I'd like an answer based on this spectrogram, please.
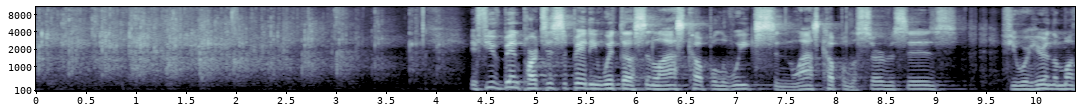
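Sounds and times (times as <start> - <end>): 
audience applause: 0.0 - 4.2
speech: 4.4 - 10.3.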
